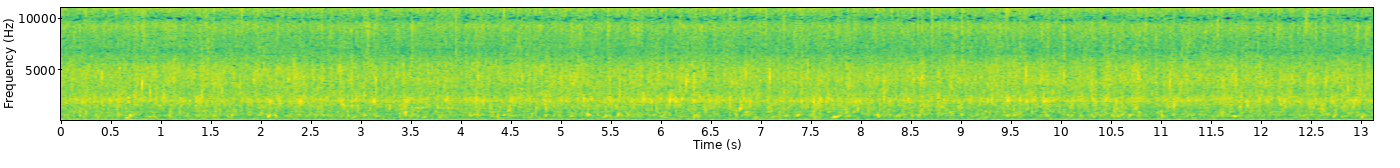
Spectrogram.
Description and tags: Small streams of water falling into a larger pool. Lighter water sound.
